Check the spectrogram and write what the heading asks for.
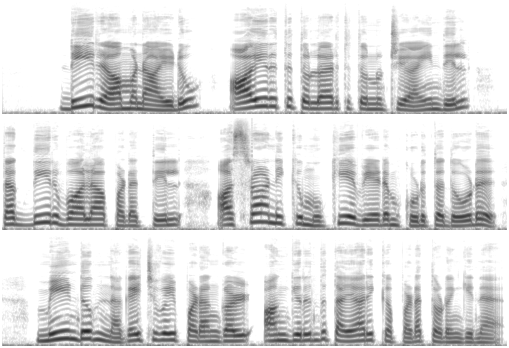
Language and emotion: Tamil, neutral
